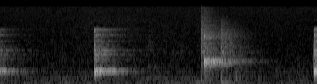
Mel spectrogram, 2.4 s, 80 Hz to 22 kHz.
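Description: Electronic metronome clicking about 0.8 s apart in a three-beat pattern. The beat about a second and a half in is higher-pitched and marks the first beat of the bar.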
